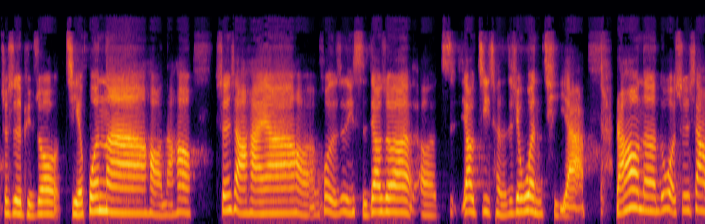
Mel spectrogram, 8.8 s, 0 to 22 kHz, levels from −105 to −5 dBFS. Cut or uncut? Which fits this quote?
uncut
